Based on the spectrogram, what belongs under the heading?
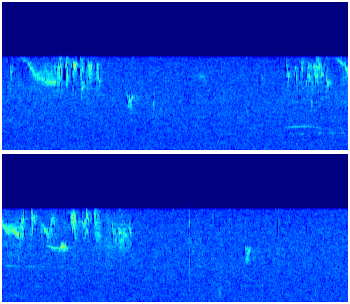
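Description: Quiet outdoor ambience: a steady background hiss with small birds giving short, high chirps, in a cluster about a second in and again around the middle.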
